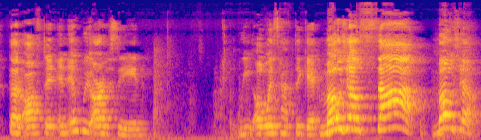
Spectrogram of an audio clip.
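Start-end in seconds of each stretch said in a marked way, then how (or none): 4.0-5.9 sharp, much louder, higher call; yelling at the cat. Real, not acted. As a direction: shout the cat's name to stop her. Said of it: "My cat was being annoying".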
